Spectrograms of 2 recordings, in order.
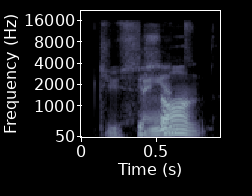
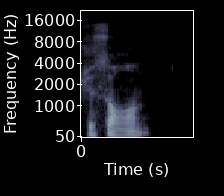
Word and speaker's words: Jusant: Jusant, I think. – Jusant? – Yeah, I think it's like French. Jusant. – Jusant. – It's spelled J-U-S-A-N-T.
